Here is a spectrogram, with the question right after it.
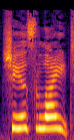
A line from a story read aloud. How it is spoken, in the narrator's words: screamed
